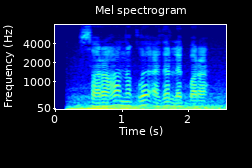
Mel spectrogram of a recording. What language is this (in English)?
Bashkir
